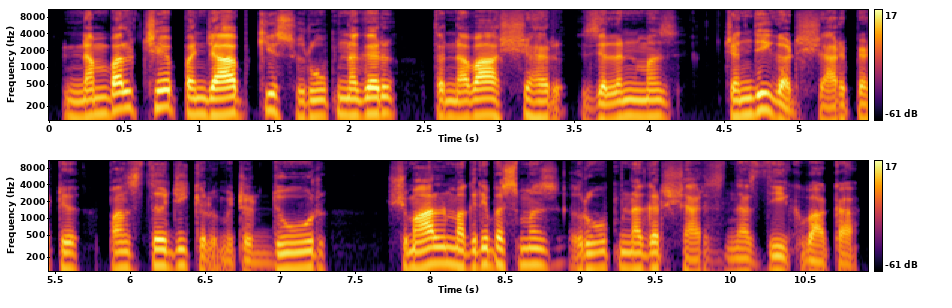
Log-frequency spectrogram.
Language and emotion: Kashmiri, neutral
